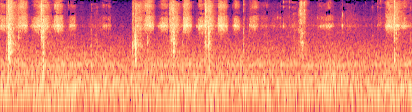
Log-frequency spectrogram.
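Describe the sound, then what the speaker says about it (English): Tarot cards being shuffled by hand: quick papery riffles and rustles arrive in short bursts with brief pauses between them, close and fairly quiet. "Oh, now they're going to let me shuffle."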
